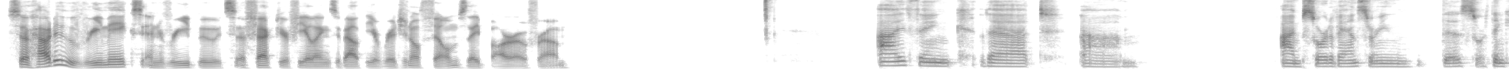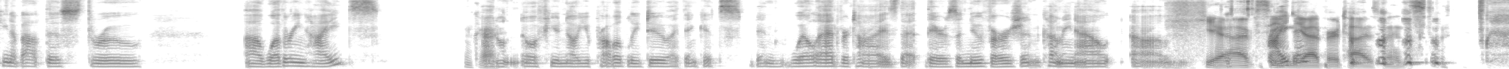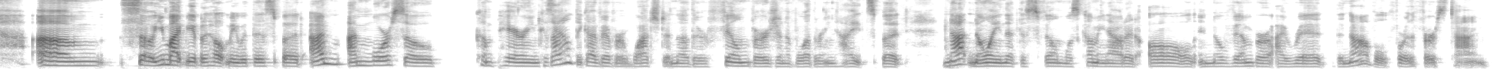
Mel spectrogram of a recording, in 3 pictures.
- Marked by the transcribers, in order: laughing while speaking: "Yeah"; laugh; chuckle
- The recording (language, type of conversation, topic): English, unstructured, How do remakes and reboots affect your feelings about the original films they are based on?
- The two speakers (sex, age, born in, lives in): female, 60-64, United States, United States; male, 35-39, United States, United States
